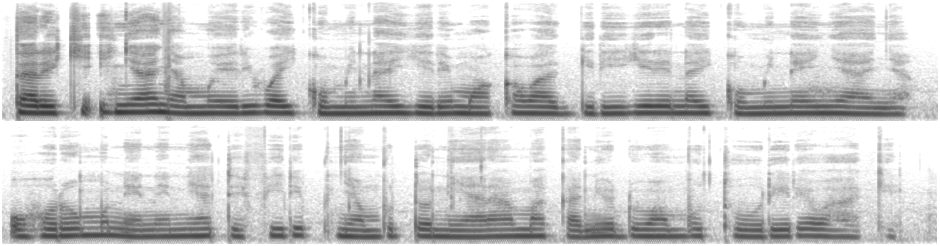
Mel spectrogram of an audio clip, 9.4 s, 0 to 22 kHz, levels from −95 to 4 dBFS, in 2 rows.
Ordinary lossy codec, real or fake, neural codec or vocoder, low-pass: none; real; none; none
